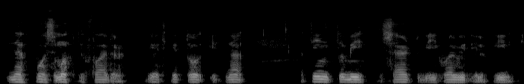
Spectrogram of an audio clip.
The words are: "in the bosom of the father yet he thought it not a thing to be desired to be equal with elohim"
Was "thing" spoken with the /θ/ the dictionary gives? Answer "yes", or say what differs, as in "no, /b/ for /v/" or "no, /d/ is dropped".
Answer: no, /t/ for /θ/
